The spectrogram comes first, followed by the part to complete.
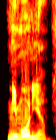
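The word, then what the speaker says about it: pneumonia: पहले पी से प्लूरो, दूसरे पी से निमोनिया। तो निमोनिया में क्या होता है, पी साइलेंट रहता है, ओके, और एल से लाइक, ओ से ऑर्गेनिज्म।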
